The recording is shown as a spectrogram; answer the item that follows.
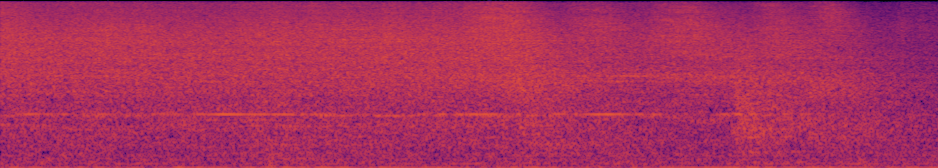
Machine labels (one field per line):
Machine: fan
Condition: normal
